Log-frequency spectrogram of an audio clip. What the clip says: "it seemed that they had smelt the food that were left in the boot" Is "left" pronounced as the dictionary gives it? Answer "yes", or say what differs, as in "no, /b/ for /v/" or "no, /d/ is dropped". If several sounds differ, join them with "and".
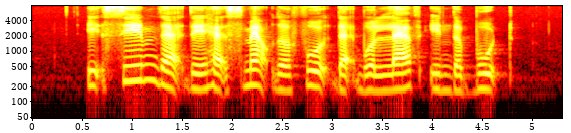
no, /t/ is dropped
